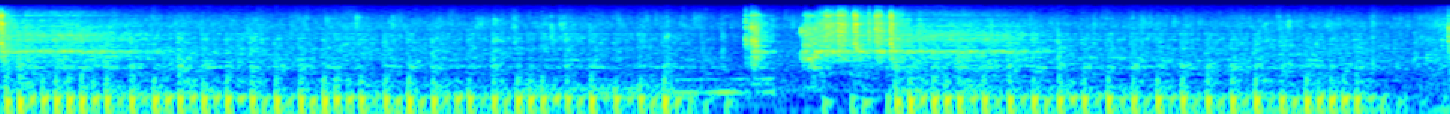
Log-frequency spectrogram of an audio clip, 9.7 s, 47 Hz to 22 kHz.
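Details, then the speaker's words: Yamaha Y15ZR motorcycle idling, shut off and restarting cleanly with a smooth starter whir after the starter one-way bearing was replaced. The earlier rough starting noise is gone. "Itulah dia bunyi pun dah hilang."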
